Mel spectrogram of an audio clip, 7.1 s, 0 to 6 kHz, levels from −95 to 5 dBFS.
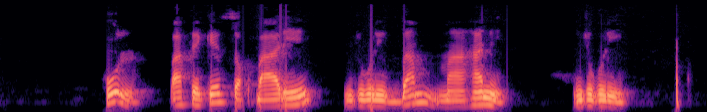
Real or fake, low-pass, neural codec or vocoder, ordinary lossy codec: real; 5.4 kHz; none; MP3, 48 kbps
